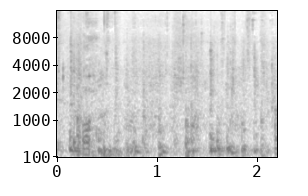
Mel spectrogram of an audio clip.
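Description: Greater Swiss Mountain Dog puppy's paws pattering and knocking on wooden deck boards as it runs, with a person's voice over it.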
